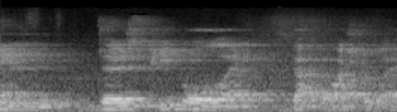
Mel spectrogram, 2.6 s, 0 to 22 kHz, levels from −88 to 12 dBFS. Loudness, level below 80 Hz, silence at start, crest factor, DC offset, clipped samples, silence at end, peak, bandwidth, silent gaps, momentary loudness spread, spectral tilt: -17 LUFS; -44 dBFS; 0 s; 16 dB; under 0.1%; under 0.1%; 0 s; 0 dBFS; 12.5 kHz; none; 9 LU; -6.5 dB/octave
